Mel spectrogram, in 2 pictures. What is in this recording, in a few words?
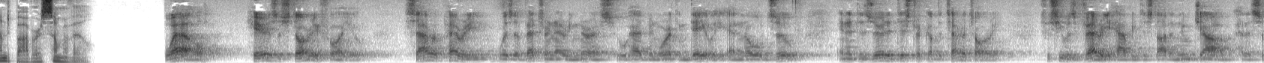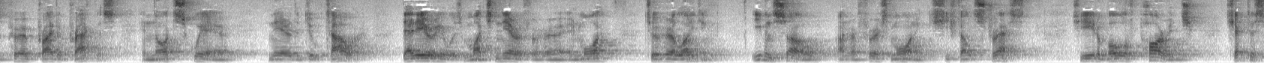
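rhodeisland, International Dialects of English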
